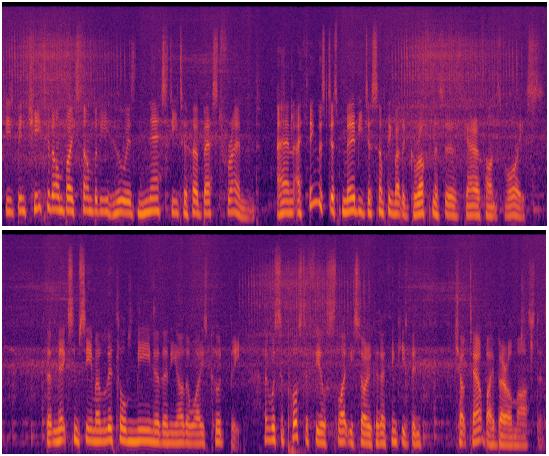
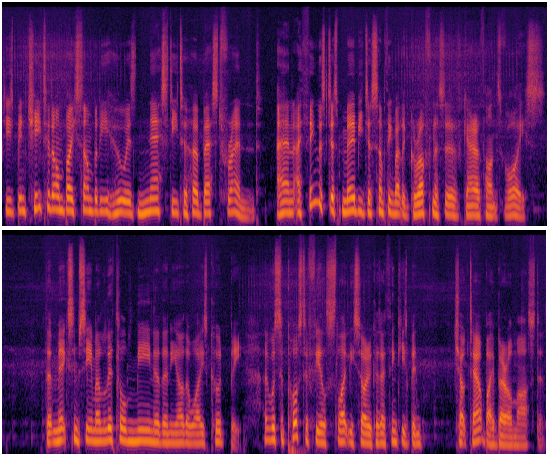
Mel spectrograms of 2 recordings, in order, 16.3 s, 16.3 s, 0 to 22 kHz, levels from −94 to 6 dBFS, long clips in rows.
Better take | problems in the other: second | hiss; loud; throughout; 10 dB below the speech; faint in the second

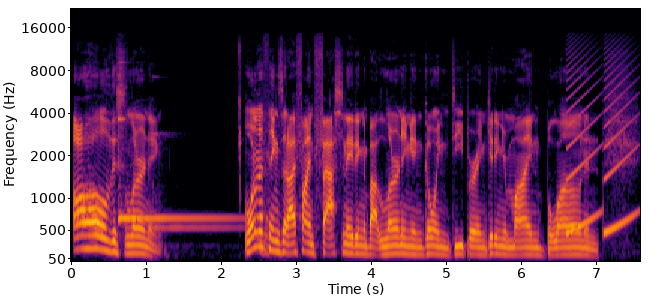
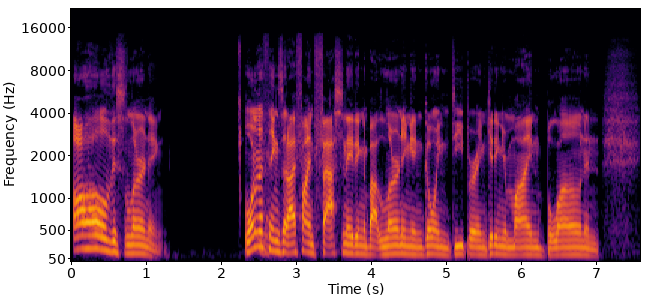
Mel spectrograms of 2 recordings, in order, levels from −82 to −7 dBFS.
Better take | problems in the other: second | doorbell; noticeable; from 0.5 to 2 s; peak 4 dB below the speech // siren; noticeable; at 6.5 s; peak 3 dB below the speech

